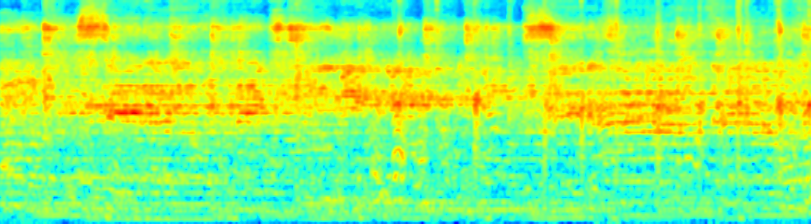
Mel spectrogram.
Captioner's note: laughter/applause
